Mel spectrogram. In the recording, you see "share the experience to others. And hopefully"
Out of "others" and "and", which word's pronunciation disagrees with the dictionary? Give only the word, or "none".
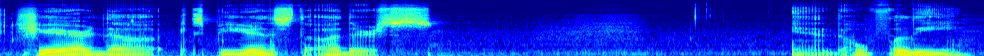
others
